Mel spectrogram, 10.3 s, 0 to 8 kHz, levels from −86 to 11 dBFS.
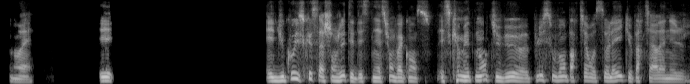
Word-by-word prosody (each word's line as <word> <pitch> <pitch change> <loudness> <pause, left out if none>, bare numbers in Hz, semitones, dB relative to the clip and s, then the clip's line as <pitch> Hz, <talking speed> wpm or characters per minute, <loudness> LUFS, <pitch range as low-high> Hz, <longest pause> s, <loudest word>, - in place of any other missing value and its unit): Ouais. 100 -3 -4 1.0
Et 130 -2 +5 2.3
et 130 0 +4
du 130 +2 +4
coup, 210 +10 0
est-ce 200 - +6
que 205 - 0
ça - - 0
a - - +3
changé 135 +3 +5
tes 125 - 0
destinations 120 +5 -1
vacances? 115 -2 -1
Est-ce 125 0 +1
que 155 - -1
maintenant 145 +2 +2
tu 135 -3 -1
veux 125 -3 0
plus 150 +6 -4
souvent 145 0 -2
partir 130 +1 -4
au 115 - -3
soleil 130 +4 -2
que 125 - -5
partir 120 -1 -5
à 105 - 0
la 110 -1 -3
neige? 105 +2 -5
125 Hz, 160 wpm, -21 LUFS, 115-140 Hz, 2.3 s, est-ce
